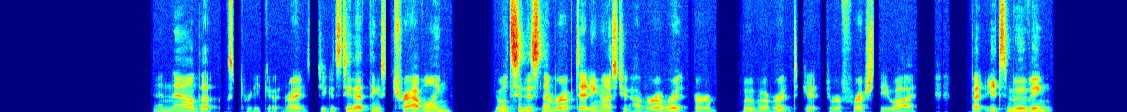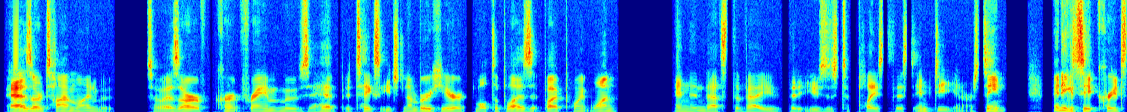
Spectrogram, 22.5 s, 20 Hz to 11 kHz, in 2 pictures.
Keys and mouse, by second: 0.7 space, 22.0 middle click.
